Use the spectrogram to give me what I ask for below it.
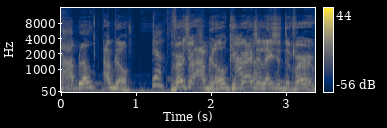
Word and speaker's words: Abloh: Abloh.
